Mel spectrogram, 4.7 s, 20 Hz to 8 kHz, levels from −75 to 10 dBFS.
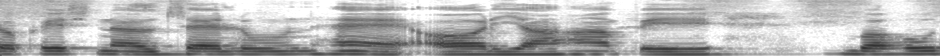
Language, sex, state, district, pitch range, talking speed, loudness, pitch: Hindi, male, Bihar, West Champaran, 140-155 Hz, 90 wpm, -15 LUFS, 150 Hz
